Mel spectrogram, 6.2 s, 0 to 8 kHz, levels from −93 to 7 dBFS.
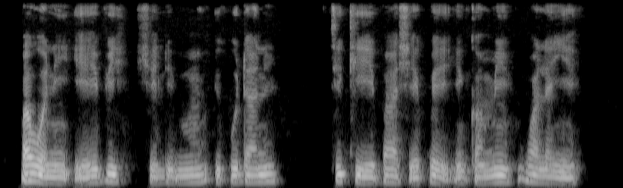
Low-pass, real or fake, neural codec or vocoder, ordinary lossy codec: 7.2 kHz; real; none; none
